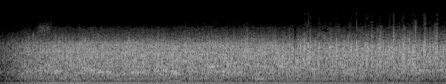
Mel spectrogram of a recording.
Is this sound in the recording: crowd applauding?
yes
